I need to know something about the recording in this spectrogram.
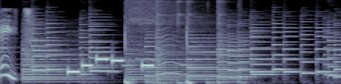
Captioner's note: Samsung notification sound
